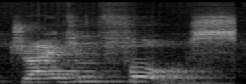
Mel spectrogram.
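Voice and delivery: slow British "driving force", no R; British English. Shown as a demonstration. ("driving force" britânico, sem R)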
